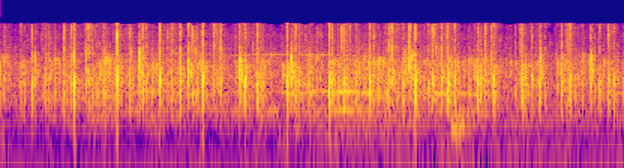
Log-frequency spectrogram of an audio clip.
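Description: An audience breaks into steady applause for Mexican migrants, dense overlapping claps with sharp individual hits standing out, sustained at an even level for several seconds with no one speaking.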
